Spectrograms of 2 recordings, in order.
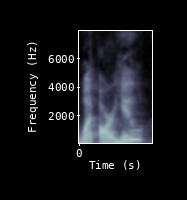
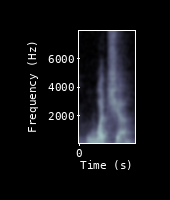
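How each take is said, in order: First: Each of the three words is said separately. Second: The words blend into one short reduced word. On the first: "instead of saying" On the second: "It reduces down to whatcha"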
